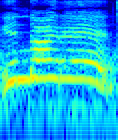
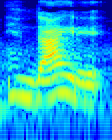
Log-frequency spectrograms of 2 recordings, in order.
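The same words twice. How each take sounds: First: Indicted thrown up high in a mock panic; Jim Carrey's Indicted. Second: Said in the usual way. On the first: Mother starting the morning joke for her daughter, mock panic. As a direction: copy the movie's frantic cry. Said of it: "I would say it the way he said it". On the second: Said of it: "I would yell".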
